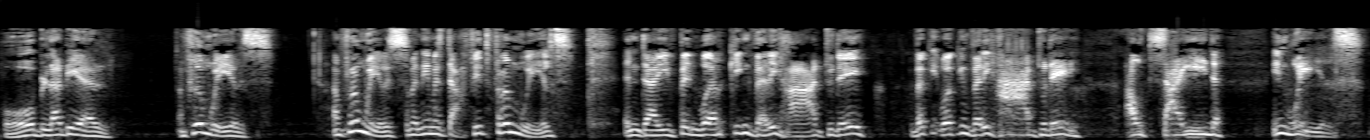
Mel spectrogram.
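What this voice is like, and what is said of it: Put-on Welsh accent. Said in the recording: “let's try Welsh ... That's actually good. That's actually a good one.”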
